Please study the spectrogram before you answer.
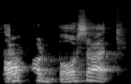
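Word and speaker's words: Artur Boruc: Apparently, we've all been saying this wrong all our lives. It's Arthur Bosak. I think she's fucking with you. Bosak. That's how you Arthur Bosak.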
